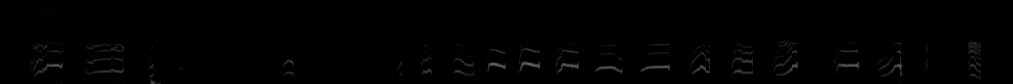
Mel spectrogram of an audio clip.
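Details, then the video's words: A baby female gray fox kit, playing with a Siamese cat, gives a rapid series of high, arched squeaking whines, about two or three per second. "Petunia our new gray fox kit"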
